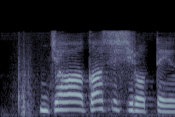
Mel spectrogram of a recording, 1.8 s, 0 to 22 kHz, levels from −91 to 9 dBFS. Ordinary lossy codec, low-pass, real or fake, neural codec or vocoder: AAC, 32 kbps; 7.2 kHz; real; none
